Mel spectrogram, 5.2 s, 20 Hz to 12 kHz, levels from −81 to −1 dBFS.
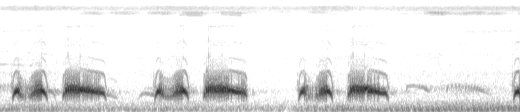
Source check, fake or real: fake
